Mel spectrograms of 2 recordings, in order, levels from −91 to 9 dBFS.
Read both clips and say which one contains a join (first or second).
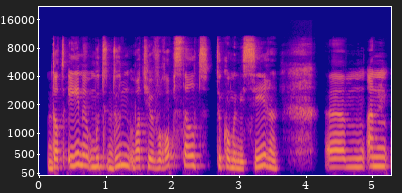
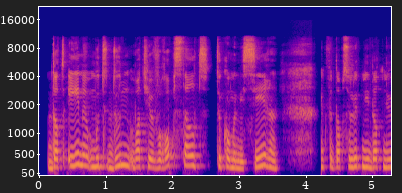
second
